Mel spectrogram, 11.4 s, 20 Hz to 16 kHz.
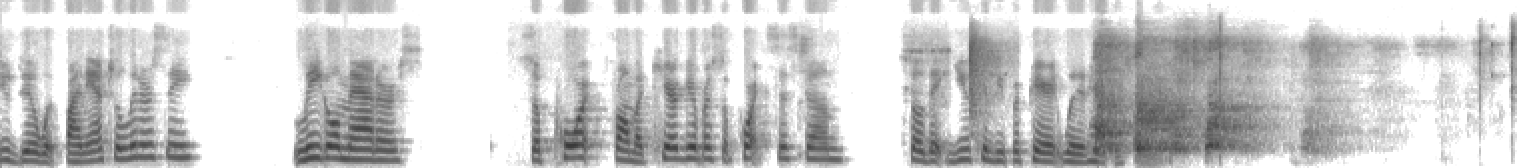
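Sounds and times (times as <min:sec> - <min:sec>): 
speech: 0:00.0 - 0:01.6, 0:02.2 - 0:03.2, 0:04.0 - 0:09.1
dog barking: 0:08.2 - 0:10.2.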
